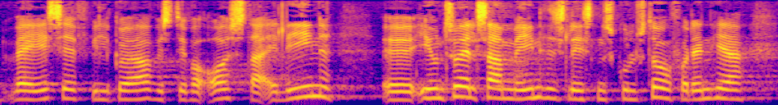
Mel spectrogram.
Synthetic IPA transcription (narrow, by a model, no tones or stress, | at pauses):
ʋæesefʋiləɡ̥ɶːɐʋe̝sd̥e̝ʋɑ̈ʔɒ̽sd̥ɑ̈ʔæle̝ːnə | øe̝ʊənt͡sʰuel̰d̥sɑ̈m̰n̩mee̝ːnɦe̝ðˠsle̝sd̥n̩sɡ̥uləsd̥ɔ̰̽ːfɒ̽ɾ̥enɦɛɐ̰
